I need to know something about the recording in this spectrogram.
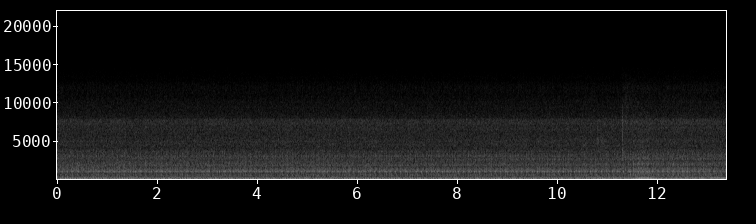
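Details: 2008 Ford Explorer 4.0L, engine reinstalled, running after reconnecting main intake vacuum line and mass airflow sensor: steady idle with fast, uneven light clatter over the engine note; timing chains still rattling.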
